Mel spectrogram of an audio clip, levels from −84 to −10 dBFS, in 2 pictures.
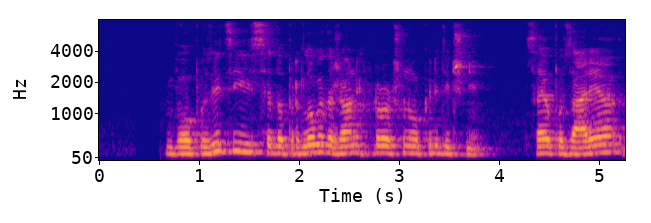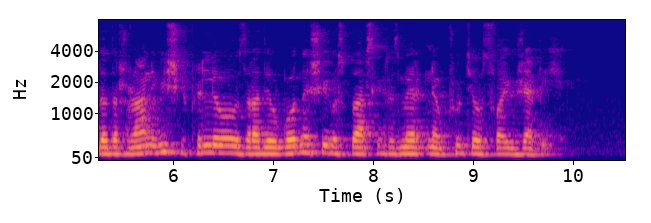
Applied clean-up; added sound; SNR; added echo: none; none; none; none.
